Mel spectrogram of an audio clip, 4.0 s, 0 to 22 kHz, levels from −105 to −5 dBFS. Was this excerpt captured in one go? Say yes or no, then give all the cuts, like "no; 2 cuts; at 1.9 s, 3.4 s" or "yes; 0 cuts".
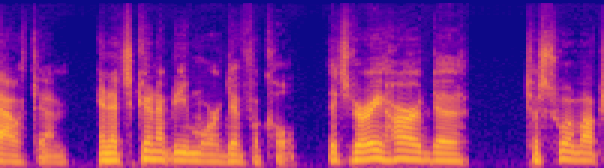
no; 1 cut; at 2.1 s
